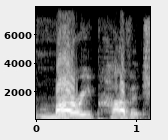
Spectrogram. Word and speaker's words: Maury Povich: I mispronounced it both ways. It's actually Maury Povich.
